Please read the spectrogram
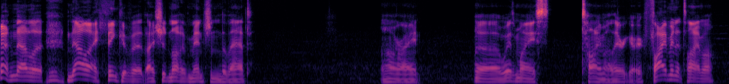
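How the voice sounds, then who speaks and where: A man with an Australian accent talks in a fairly low pitch at a moderate pace, with long, frequent pauses. His intonation is lively and his loudness very even. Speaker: gaming streamer. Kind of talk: let's play commentary.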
